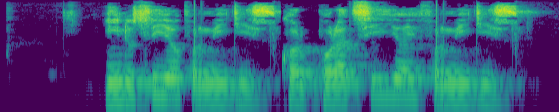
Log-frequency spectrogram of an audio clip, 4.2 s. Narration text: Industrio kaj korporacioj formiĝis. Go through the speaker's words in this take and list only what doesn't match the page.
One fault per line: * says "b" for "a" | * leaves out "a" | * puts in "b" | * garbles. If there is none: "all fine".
* says "formiĝis" for "kaj"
